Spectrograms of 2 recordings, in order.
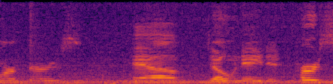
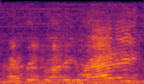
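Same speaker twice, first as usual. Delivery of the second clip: calling out; 5 semitones higher, 7 dB louder, faster than usual. Real, not acted. Calling out to the whole group.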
